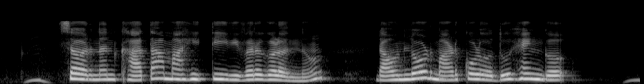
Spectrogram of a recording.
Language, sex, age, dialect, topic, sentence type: Kannada, female, 36-40, Dharwad Kannada, banking, question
